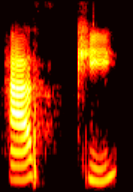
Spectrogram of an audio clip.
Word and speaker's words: ASCII: The code called ASCII is pronounced as ASCII, which stands for.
